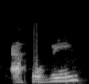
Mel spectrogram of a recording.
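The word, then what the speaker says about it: Apfelwein: Obviously, is fermented apple juice, or if you're German, I think it's pronounced Appelwein, but apple wine.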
